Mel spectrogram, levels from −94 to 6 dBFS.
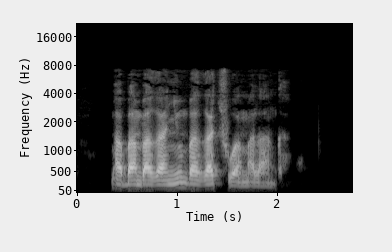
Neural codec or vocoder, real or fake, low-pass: none; real; 7.2 kHz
